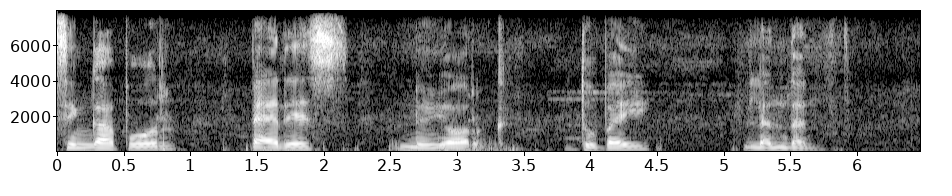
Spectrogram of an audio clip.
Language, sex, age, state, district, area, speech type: Urdu, male, 18-30, Uttar Pradesh, Gautam Buddha Nagar, rural, spontaneous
